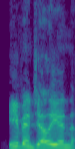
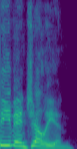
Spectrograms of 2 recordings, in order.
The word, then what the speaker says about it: Evangelion: four uh andrew haskins says evangelion like televangelist say it right nick i said evangelion uh what the god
